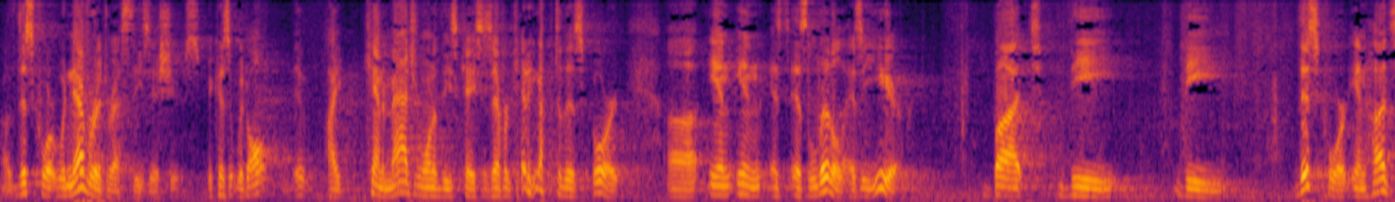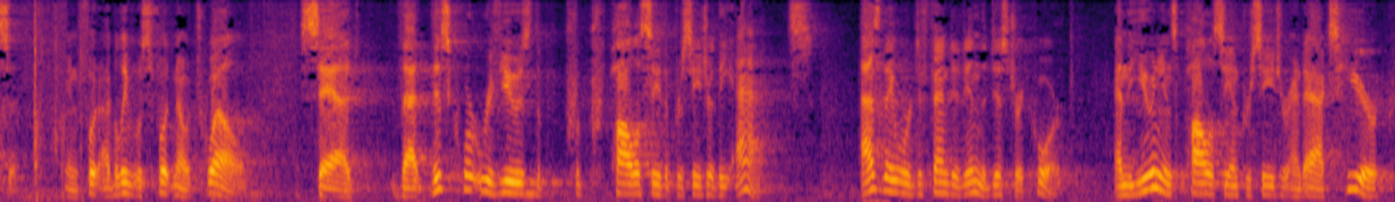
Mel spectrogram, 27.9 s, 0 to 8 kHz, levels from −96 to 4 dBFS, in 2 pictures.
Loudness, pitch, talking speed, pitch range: -21 LUFS, 130 Hz, 170 wpm, 115-150 Hz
